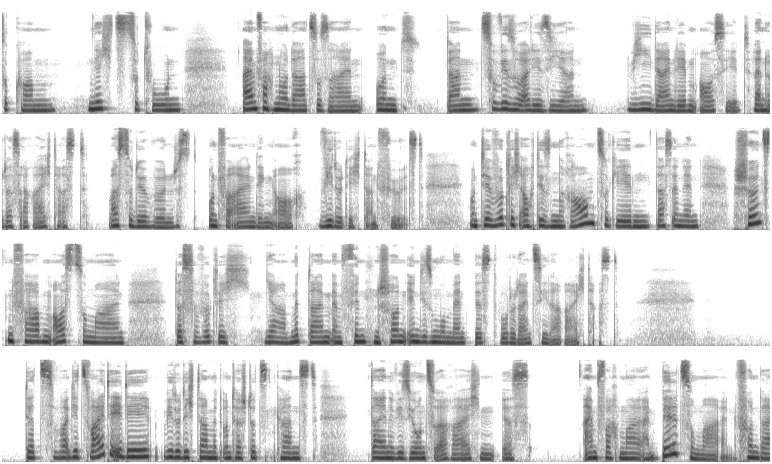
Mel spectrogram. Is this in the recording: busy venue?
no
